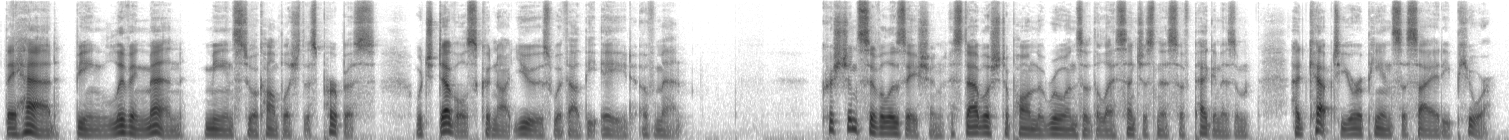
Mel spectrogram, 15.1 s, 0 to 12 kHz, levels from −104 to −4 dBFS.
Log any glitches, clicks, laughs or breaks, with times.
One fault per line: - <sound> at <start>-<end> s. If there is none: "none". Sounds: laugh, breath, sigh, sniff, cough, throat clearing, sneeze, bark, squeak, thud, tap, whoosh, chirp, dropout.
none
